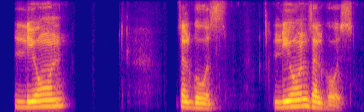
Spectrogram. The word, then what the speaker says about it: Czolgosz: Assassinate करने वाले बंदे का नाम आप लिख लें, लियोन जलगोज। लियोन जलगोज, स्पेलिंग लिख लें, LEON, लियोन, CZOLGOSZ, लियोन जेलगोज।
